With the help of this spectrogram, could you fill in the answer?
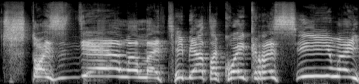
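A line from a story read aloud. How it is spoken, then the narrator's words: Savage furious growl. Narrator (Russian): зарычала она диким от злобы голосом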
